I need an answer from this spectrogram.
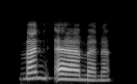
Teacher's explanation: noon top of the tongue hamza the farthermost part of the throat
